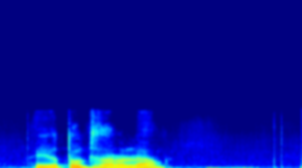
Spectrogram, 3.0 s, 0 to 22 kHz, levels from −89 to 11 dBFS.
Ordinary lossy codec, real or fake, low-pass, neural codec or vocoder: none; fake; none; codec, 16 kHz, 2 kbps, X-Codec, HuBERT features, trained on general audio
